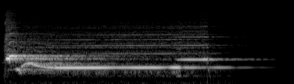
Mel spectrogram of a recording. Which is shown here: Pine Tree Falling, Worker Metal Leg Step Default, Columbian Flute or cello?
Columbian Flute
